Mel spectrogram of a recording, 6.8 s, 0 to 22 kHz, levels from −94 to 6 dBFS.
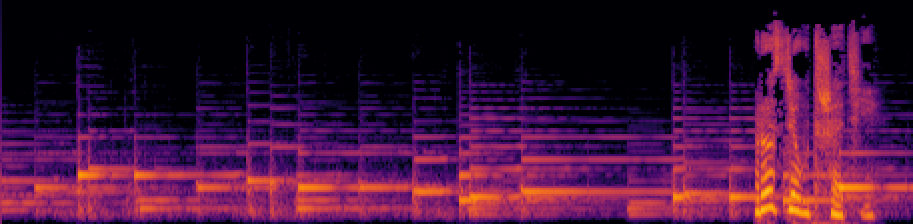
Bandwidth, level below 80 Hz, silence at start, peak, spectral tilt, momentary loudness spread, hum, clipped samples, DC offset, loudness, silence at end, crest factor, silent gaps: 14 kHz; -60 dBFS; 0 s; 0 dBFS; -4.5 dB/octave; 19 LU; none; under 0.1%; under 0.1%; -22 LUFS; 0 s; 22 dB; none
